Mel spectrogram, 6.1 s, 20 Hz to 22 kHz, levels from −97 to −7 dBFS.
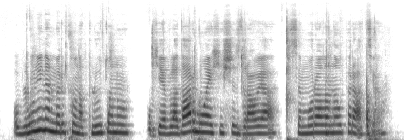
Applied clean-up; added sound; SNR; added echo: neural mask model Resemble Enhance denoiser.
